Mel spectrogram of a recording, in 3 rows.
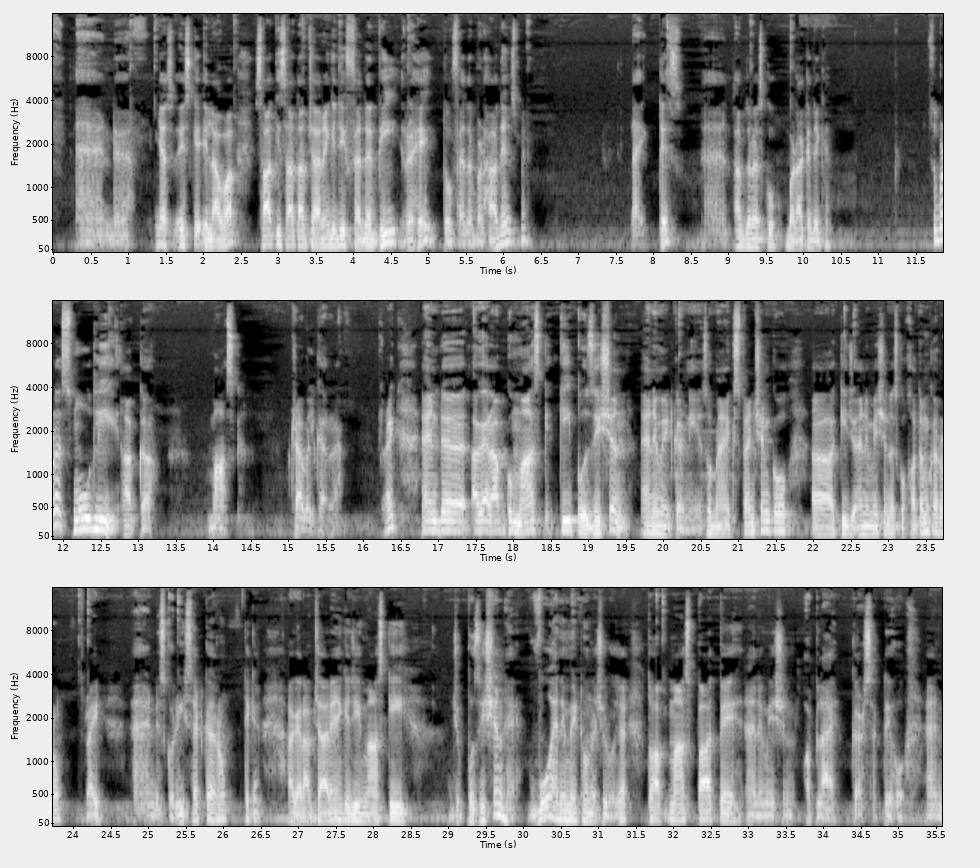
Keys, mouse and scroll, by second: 1.0-9.9 drag, 11.8 space, 12.6-22.4 drag, 34.1 click.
